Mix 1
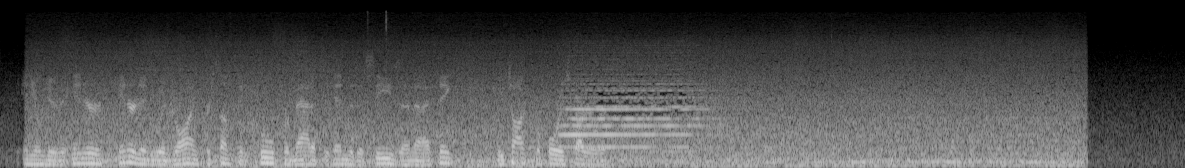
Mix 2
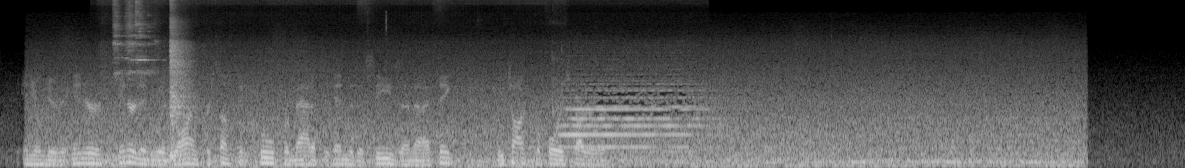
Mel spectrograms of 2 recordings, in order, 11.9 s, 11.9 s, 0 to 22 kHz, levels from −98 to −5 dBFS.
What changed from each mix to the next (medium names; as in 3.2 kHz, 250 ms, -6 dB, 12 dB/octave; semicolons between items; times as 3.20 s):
second sound: unmuted; reverb: on, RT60 0.45 s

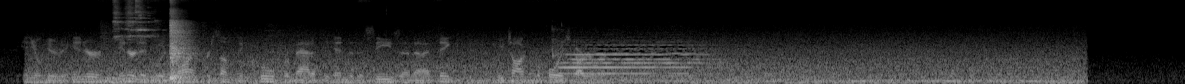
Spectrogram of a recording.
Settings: speech: add tilt shelf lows -6 dB, about 750 Hz; second sound +5.5 dB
